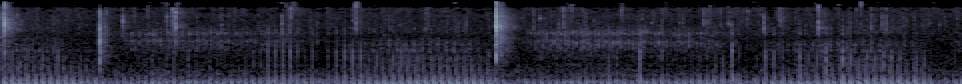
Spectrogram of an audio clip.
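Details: Sleeping cat purring softly by a warm fireplace: a steady low rumbling purr with a throbbing pulse, overlaid by sharp crackles and pops from the burning fire.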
